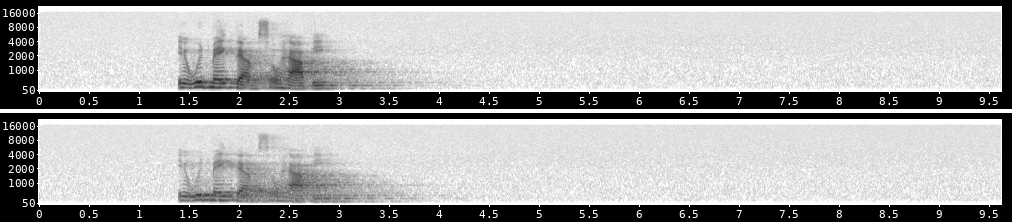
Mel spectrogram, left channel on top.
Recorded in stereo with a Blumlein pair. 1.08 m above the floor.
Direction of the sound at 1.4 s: 65° left.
